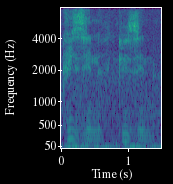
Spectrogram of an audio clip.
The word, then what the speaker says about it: cuisine: Agora a dica, quando for falar cozinha, tá? Lembra o seguinte, o que você faz geralmente na cozinha? Comida, né? Comida para quê? Para comer. Comer com o quê? Com a boca, né? A boca precisa da boca para comer. E na boca me lembra do quê? Do biquinho do francês.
